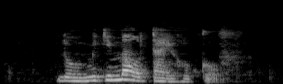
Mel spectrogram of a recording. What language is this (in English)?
Rukai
